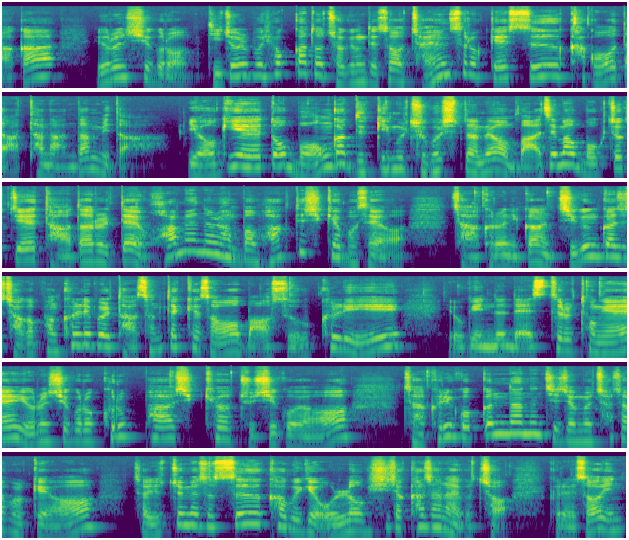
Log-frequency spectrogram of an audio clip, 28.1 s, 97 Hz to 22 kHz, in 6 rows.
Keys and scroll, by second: 9.3 F1, 10.4 F1, 17.2 F1, 18.0 F1, 25.4 F1, 27.0 F1, 27.7 F1.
